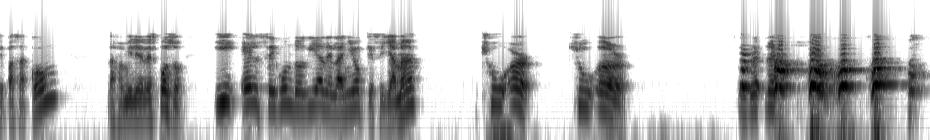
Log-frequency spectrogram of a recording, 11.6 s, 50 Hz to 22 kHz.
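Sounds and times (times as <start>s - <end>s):
speech: 0.0s - 0.8s, 1.4s - 5.3s, 6.0s - 7.9s, 9.2s - 10.4s
small dog barking: 9.3s - 11.6s.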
